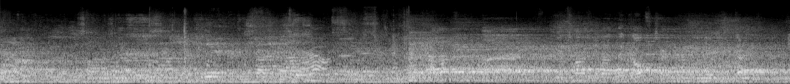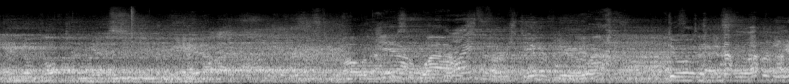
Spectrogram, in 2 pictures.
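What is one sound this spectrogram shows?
A man in headphones talks into a microphone.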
